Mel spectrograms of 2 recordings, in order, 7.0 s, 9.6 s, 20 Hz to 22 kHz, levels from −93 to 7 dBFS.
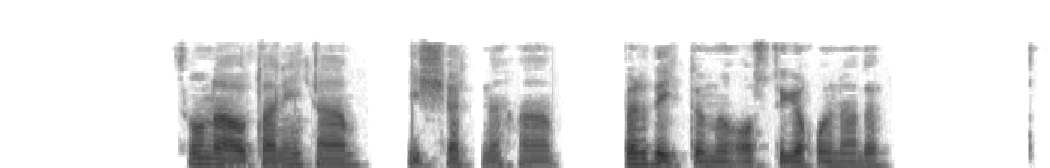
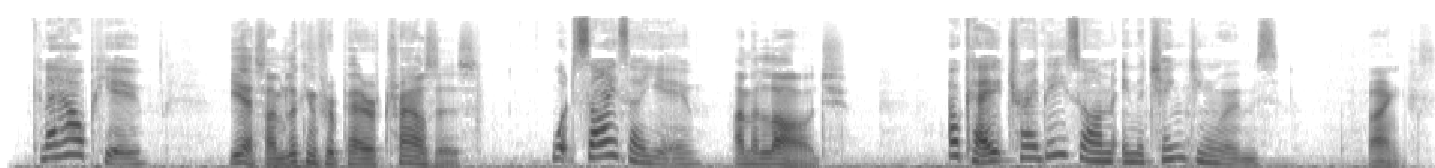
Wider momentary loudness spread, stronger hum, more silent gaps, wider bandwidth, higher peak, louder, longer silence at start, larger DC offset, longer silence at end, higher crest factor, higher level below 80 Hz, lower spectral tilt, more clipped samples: about the same, 13 LU vs 14 LU; neither; first, 2.48-2.71 s, 3.79-4.16 s vs none; second, 8 kHz vs 13.5 kHz; first, -2 dBFS vs -10 dBFS; first, -21 LUFS vs -29 LUFS; first, 1.2 s vs 0.05 s; second, under 0.1% vs 0.4%; first, 1.1 s vs 0 s; about the same, 20 dB vs 20 dB; second, -54 dBFS vs -46 dBFS; about the same, -6 dB/octave vs -5 dB/octave; neither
